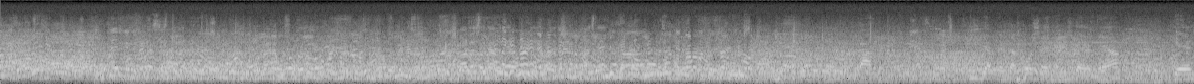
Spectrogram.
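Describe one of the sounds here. A large crowd of men and women talks all at once, close by, outdoors.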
